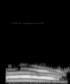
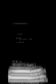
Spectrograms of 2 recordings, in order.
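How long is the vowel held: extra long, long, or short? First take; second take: extra long; short. First: The vowel is drawn out about three times as long. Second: The vowel is held very briefly. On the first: The vowel takes three units of time. "ये प्लुत है" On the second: The vowel takes one unit of time. "ये हिरस्व है"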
